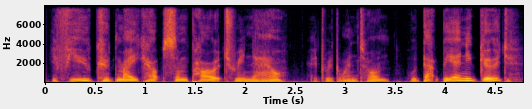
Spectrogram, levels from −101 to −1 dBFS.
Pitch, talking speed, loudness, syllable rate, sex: 125 Hz, 200 wpm, -19 LUFS, 4.5 syllables/s, male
